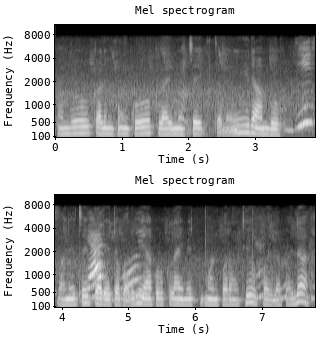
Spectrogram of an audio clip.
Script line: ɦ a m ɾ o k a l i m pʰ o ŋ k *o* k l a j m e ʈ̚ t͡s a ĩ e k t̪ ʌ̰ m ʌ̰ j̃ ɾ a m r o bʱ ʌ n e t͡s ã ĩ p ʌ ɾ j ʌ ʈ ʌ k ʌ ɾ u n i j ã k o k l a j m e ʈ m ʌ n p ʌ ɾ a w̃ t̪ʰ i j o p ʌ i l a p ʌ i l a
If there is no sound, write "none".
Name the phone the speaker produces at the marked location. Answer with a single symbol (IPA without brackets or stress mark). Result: o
